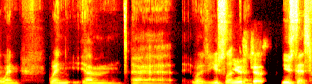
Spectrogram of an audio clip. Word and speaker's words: Eustace: Eustace. Eustace, right? Almost Eustace. useless. Yeah, it rhymes with useless.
